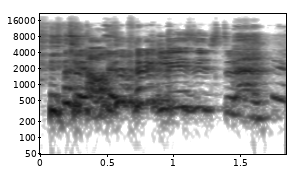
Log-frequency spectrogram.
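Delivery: laughing through the confession; giggling it out, high and amused. Real, not acted. Admitting to the host she was a lazy student, laughing. Laughing repeat of own line.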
